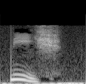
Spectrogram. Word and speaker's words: niche: Okay, I feel so incredibly vindicated, because going to Merriam-Webster Dictionary here, online, the first pronunciation available is... – niche. – You see, that's the way it should be pronounced. Then the second pronunciation available is... – niche. – So, there you go. It's niche. It's a niche market. N-I-C-H-E,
